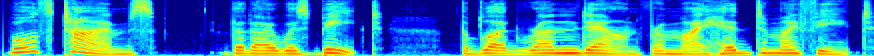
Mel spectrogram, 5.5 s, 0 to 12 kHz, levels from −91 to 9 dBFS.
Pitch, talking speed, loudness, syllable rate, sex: 180 Hz, 175 wpm, -16 LUFS, 3.8 syllables/s, female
